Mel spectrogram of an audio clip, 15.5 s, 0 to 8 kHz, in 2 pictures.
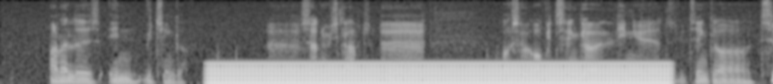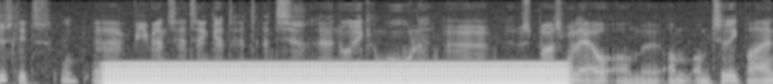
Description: Ship horn signal, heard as a ship's horn, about 70 Hz, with speech in Danish. 2 long. At sea: a vessel under power that has stopped in fog.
